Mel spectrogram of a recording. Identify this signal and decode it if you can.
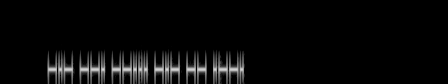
Morse code, heard as a keyed tone, about 44 wpm, 700 Hz. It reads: KG7KMP
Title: USA Call Signs 45wpm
